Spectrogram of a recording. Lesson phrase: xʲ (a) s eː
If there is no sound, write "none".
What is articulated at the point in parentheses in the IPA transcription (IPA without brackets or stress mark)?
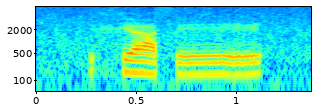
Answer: a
